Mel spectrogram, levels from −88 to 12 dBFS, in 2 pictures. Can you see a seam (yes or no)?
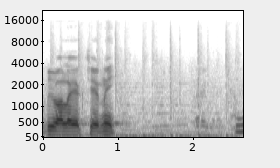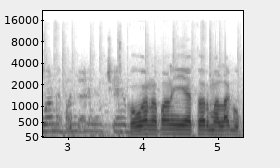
no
